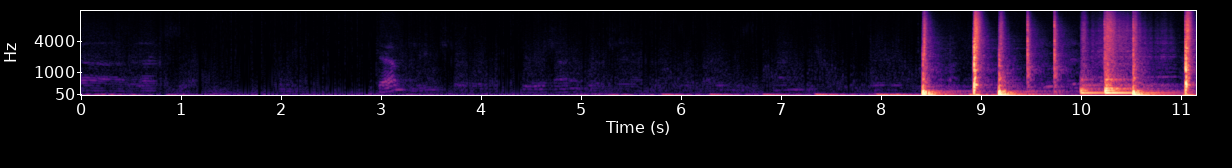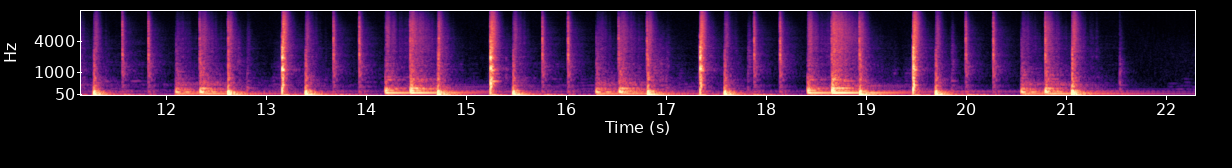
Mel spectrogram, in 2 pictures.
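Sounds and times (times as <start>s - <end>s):
snare drum: 8.4s - 21.3s.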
